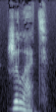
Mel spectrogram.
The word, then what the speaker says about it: желать: Und wünschen heißt auf, Russ auf Russisch желать. – Желать ja, wird mit je vorne geschrieben, je, je, aber wie i ausgesprochen.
